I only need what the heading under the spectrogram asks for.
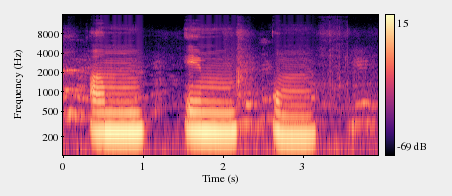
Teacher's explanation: ہوا نکلتی ہوئی محسوس نہیں ہوتی، آواز تھوڑی چلتی ہے، باریک لیٹر ہے اور اس میں غنہ ہوتا ہے،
